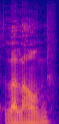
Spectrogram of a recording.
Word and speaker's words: Lalonde: It's Lalonde. Here's your complimentary. Yeah, perfect. Nice pronunciation.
